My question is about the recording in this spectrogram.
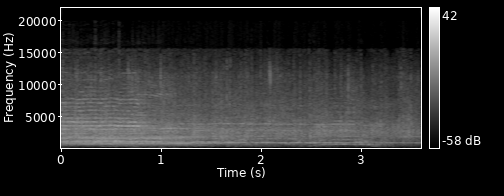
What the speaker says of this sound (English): Can we get one more round of applause for all of our amazing seniors that performed in Senior Bhangra?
